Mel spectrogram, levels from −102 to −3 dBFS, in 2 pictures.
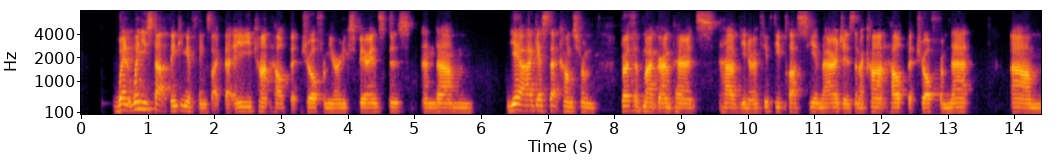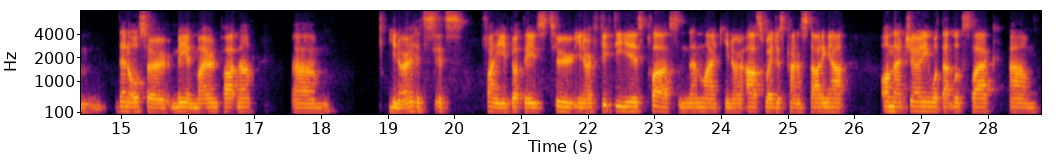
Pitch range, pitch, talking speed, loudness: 120-130 Hz, 125 Hz, 185 wpm, -19 LUFS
